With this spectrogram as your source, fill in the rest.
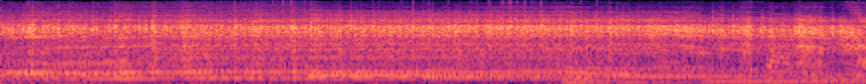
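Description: A kitchen mixer grinder runs briefly on dry masala with no water added, giving a steady, loud, high-pitched motor whine that holds throughout with a slight change in tone near the end.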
